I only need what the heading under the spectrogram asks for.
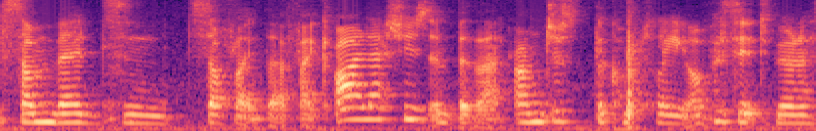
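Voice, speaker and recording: Noticeable background noise behind a woman's moderate-paced talk in a medium pitch. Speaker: vlogger. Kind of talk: casual chat. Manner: soft-spoken.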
